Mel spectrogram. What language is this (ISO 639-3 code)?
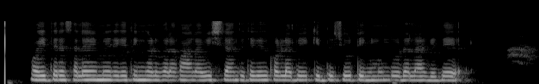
kan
